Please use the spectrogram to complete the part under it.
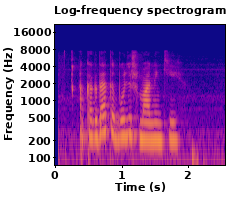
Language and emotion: Russian, neutral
